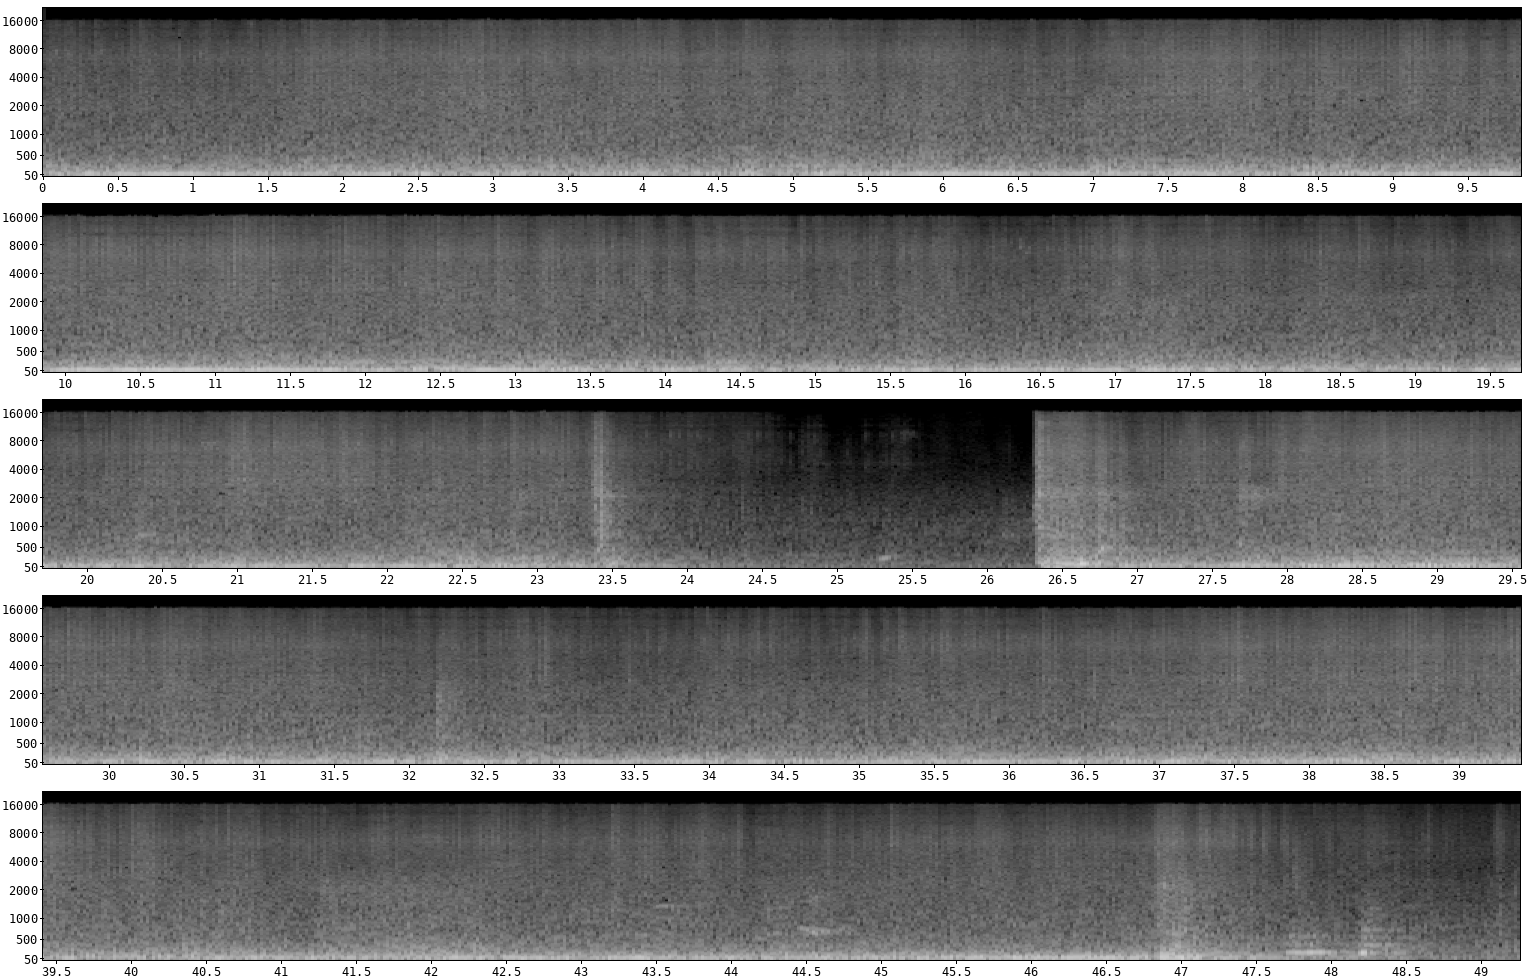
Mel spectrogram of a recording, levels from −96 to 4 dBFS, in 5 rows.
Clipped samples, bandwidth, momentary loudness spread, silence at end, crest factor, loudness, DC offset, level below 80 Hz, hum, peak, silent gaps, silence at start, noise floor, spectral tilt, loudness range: under 0.1%; 16.5 kHz; 6 LU; 0 s; 20 dB; -28 LUFS; under 0.1%; -30 dBFS; none; -6 dBFS; none; 0 s; -50 dBFS; -5 dB/octave; 4 LU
